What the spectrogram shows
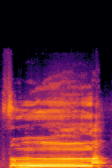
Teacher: গুন্না কই থেকে আসবে নাকের বাঁশি থেকে গুন্না গুনগুন আওয়াজে উচ্চারণ করতে হয় আর এক আলিফ পরিমাণ ধরে রাখতে হবে গুন্না হইলো এক আলিফ বরাবর ধরে রাখতে হবে সুম্মা তাহলে গুন্না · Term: ওয়াজিব গুন্না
